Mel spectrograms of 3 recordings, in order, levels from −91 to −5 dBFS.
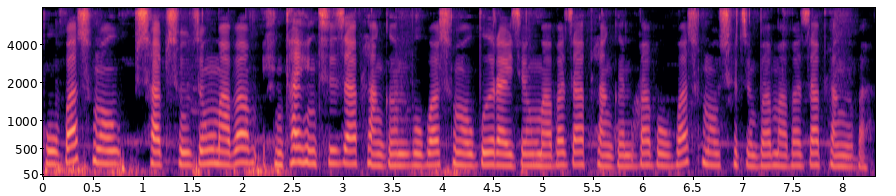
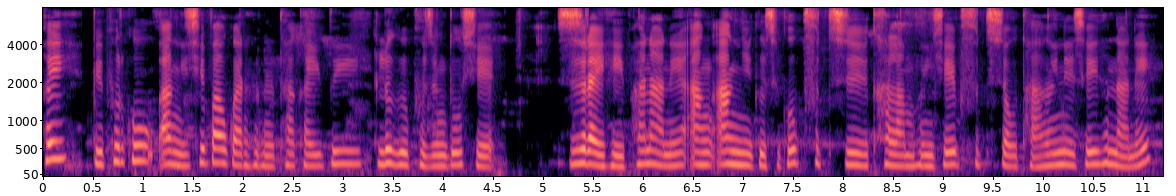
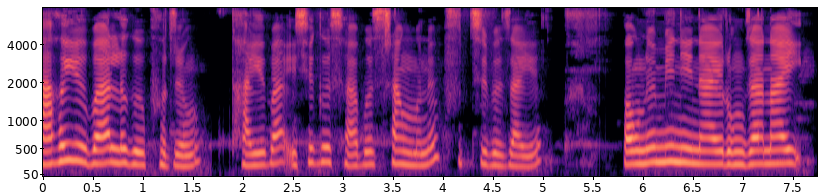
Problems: none marked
